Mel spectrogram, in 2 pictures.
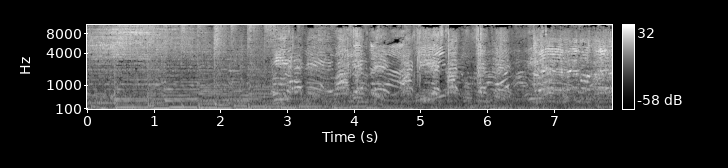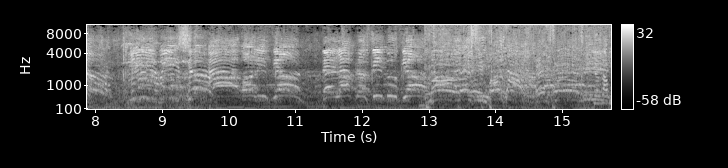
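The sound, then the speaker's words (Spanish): A dense crowd shouts and chants at a street march for International Women's Day on 8 March, many voices yelling together in a loud, continuous roar with rising cries and whoops over a steady babble. “Son algunos de los sonidos que han dejado las marchas por el Día Internacional de la Mujer, un 8 de marzo”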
